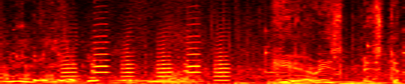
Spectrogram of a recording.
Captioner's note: all laughing; horn tooting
